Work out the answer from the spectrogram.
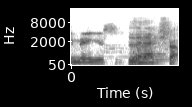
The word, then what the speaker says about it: Magus: Neil played a Magus, which I used to call Magus, the Pathfinder class, and he It's pronounced pronounced it Magus.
